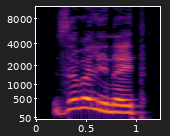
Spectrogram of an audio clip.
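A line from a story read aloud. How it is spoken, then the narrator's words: Hoarse voice. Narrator (Russian): хрипло произнес Бёрнс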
